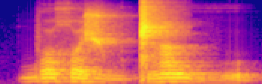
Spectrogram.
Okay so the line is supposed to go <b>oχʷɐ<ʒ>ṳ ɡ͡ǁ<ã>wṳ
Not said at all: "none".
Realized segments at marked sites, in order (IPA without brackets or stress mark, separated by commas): b, ʒ, ã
